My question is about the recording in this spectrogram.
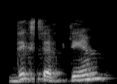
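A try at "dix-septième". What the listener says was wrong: We don't say dix. Now, we say like this. This septium.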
